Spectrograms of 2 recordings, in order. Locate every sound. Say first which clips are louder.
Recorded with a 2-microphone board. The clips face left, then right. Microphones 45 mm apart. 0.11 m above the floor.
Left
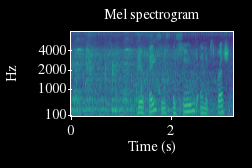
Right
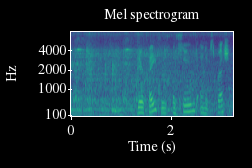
1.3 s a woman speaking: right 1 dB; 10° right (ahead or behind); by 3.2 s 15° left (ahead or behind)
